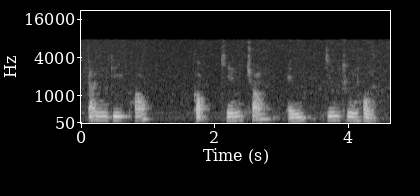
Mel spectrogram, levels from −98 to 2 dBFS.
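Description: Noise suppressor artifacts run through the whole clip. The suppressor pulls down the bands it judges to be steady room noise, by about 18 dB. The room noise, about 19 dB below the speech, sinks in the gaps and swells back under the talking.

Speech is cut by the noise suppressor three times. The suppressor mistakes quiet speech for noise and turns it down with the background. It happens at 0.70 to 0.81 s, at 3.39 to 3.70 s, and at 3.90 to 3.99 s. The drops reach about 13, 15 and 12 dB. Each hit lasts about a tenth of a second. Those sounds come out swallowed and faint.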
